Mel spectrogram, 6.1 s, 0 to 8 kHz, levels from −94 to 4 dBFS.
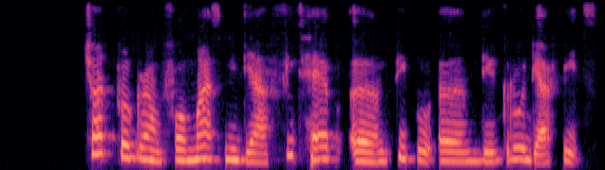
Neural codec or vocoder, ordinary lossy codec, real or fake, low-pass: codec, 16 kHz, 16 kbps, FreqCodec, smaller model; none; fake; 7.2 kHz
